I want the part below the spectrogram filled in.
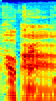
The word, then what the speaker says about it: Okra: I don't know if I'm pronouncing that right, but it's spelled E-A-T-O-K-R-A. – Yeah, okra. – Yes, okra.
